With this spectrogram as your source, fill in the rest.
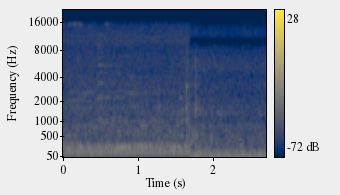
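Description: A spoon stirs sauce in a glass bowl.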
